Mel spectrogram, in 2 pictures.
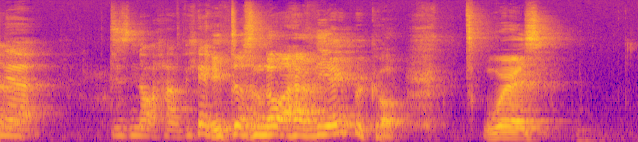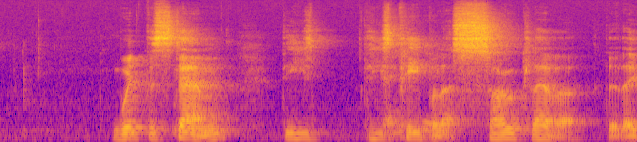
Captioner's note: sips tea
